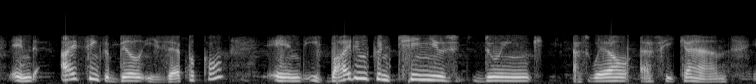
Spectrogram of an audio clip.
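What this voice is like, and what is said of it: French-Italian accented English. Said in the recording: “You can see from my accent that I wasn't born here. I'm French and Italian”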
